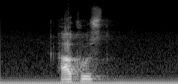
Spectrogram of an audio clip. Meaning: clothes, clothing
- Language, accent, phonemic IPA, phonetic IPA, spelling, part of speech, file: Armenian, Eastern Armenian, /hɑˈkʰust/, [hɑkʰúst], հագուստ, noun, Hy-հագուստ.ogg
